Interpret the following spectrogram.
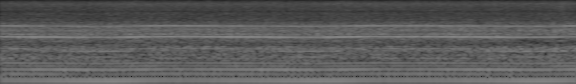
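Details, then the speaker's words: Onan generator engine running smoothly with a steady, even drone after adding an inline fuel filter and restoring fuel; noticeably quieter with the side cover on; normal running. "all right let's start it up and then notice how much quieter this is when I put this side cover on"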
